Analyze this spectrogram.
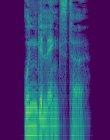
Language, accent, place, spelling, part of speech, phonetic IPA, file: German, Germany, Berlin, ungelenkste, adjective, [ˈʊnɡəˌlɛŋkstə], De-ungelenkste.ogg
- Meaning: inflection of ungelenk: 1. strong/mixed nominative/accusative feminine singular superlative degree 2. strong nominative/accusative plural superlative degree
